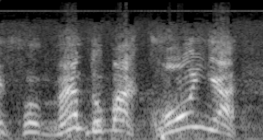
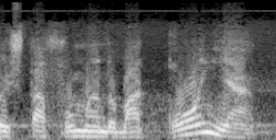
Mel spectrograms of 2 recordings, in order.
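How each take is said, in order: First: A higher, stunned repeat of maconha; the mother hearing her son smokes; incredulous echo. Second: Said in the usual way. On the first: Retold or imitated. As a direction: echo it back as if it cannot be true. Mother echoes the news in disbelief.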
